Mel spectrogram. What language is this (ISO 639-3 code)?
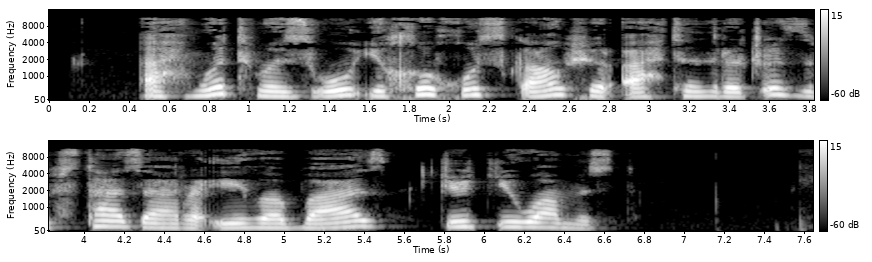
abk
